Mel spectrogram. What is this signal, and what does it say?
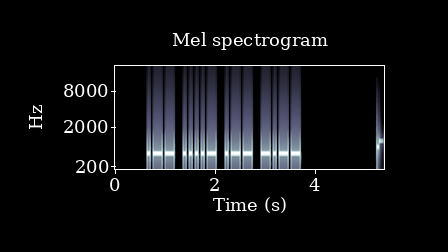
Morse code, heard as a keyed tone, about 20 wpm, 700 Hz. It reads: W4WY
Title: USA Call Signs Repeated 3x 20wpm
